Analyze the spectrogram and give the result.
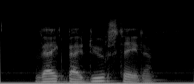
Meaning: a city and municipality of Utrecht, Netherlands
- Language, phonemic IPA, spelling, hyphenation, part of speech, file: Dutch, /ˈʋɛi̯k bɛi̯ ˈdyːr.steː.də/, Wijk bij Duurstede, Wijk bij Duur‧ste‧de, proper noun, Nl-Wijk bij Duurstede.ogg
